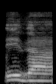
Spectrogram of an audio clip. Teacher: জবরের বামে খালি আলিফ, মদের হরফ, এখানে এক আলিফ টান দিতে হবে।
